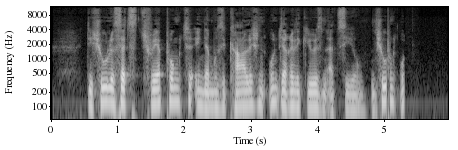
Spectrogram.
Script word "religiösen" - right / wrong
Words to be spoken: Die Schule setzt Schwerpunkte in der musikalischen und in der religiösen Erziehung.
right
